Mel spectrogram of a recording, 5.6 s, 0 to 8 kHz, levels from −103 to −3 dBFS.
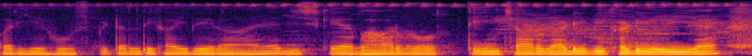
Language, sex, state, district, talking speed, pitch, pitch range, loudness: Hindi, male, Uttar Pradesh, Shamli, 170 wpm, 125 Hz, 125-130 Hz, -18 LUFS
